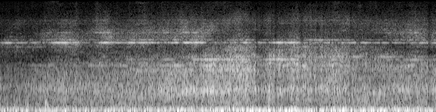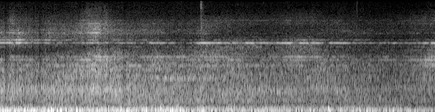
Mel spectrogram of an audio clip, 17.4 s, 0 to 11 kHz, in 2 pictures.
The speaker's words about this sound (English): Attention please, Connacht Airport announces the arrival of Aer Lingus flight 4966 from Dublin.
